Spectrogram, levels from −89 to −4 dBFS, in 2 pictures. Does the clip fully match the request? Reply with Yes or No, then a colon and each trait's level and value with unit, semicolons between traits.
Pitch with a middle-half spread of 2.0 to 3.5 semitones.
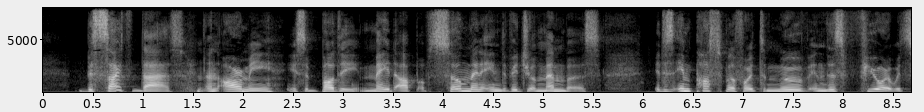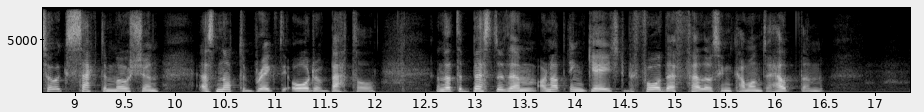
No: average, 4.4 semitones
